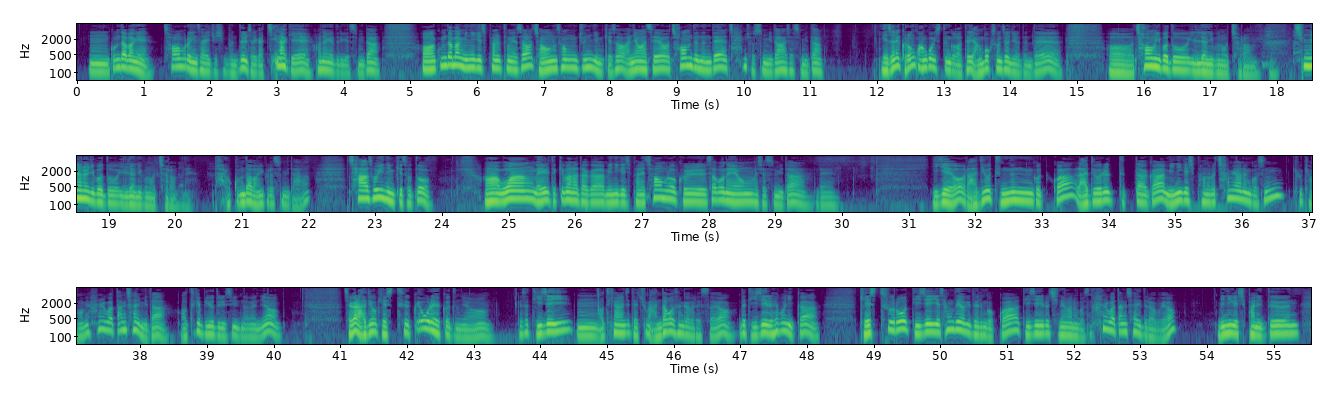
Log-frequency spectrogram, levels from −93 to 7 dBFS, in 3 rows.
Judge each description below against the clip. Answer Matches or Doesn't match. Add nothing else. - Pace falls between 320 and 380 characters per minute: Matches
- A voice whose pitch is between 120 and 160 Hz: Matches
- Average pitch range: Doesn't match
